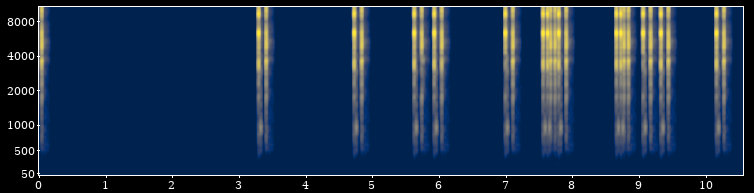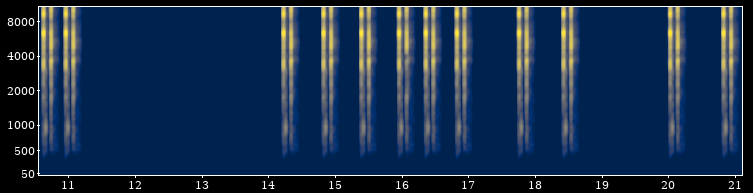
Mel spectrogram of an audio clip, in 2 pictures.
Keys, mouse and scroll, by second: 1.3 ctrl+0, 2.8-3.1 scroll down 1, 3.3-4.5 drag, 5.1 ctrl+0, 5.6-6.4 drag, 8.0 Up, 8.7 click, 11.5-13.6 typing, 14.2-19.3 drag.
